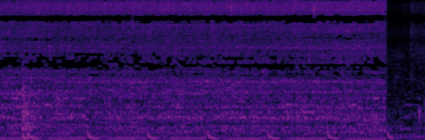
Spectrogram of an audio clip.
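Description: Water from a garden hose running into a plastic watering can: a steady rushing noise that cuts off suddenly just before the end.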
